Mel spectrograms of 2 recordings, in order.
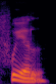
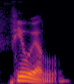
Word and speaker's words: fuel: কেন না, এখানে দেখতেছেন FUEL, ফুয়েল। নো, এটা আজকের থেকে মাথায় নিয়ে নেন, এটা কখনো কোনোদিন ফুয়েল হবে না। দেখেন আমি অক্সফোর্ডে আসি, অক্সফোর্ডে আসলাম Yes, এবং yes, হচ্ছে yes. ইউ ইংলিশ নিয়ে আসলাম। নিয়ে আসার পর এখানে আমি অক্সফোর্ডে পেস্ট করে দিলাম। এখানে তো মনে হয় ফু ফু হবে না। নো, ফিউয়েল, ফিউয়েল।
